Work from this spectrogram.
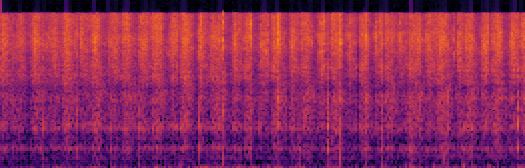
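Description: Fingertips and nails tap and rub the glossy paper cover of a small paperback manga book held close to the microphone. A steady, soft brushing texture runs throughout, with quick, light taps scattered through it.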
